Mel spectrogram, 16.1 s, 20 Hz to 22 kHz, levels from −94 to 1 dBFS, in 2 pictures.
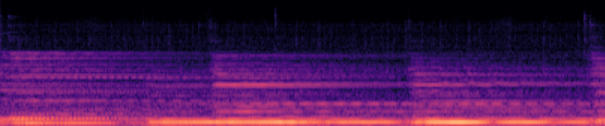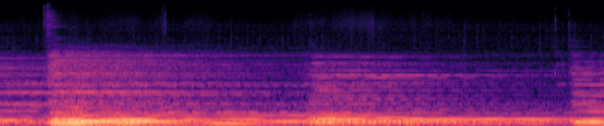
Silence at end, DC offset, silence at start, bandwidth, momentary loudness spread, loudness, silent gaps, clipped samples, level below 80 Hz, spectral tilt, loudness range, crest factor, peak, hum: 0 s; under 0.1%; 0 s; 4.2 kHz; 15 LU; -23 LUFS; none; under 0.1%; -42 dBFS; -10.5 dB/octave; 8 LU; 16 dB; -6 dBFS; none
